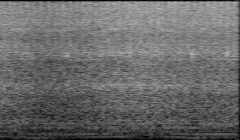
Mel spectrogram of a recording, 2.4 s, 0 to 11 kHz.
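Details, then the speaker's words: BMW E34 barn find, sat 10 years, first start after a week of diagnosis: quiet, settled idle with a steady low hum, no stumbles or knocks, no smoke. Normal idle. "there it is no smoke at all and it's just idly it's so quiet"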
